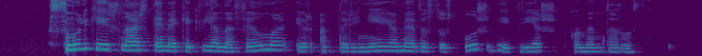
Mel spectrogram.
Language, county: Lithuanian, Vilnius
